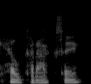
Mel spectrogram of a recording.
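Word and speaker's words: Helcaraxë: like i like pronouncing i know it's like hell karaxi right but i think i say hell corrects as well yeah hell correct sounds better yeah um so they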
